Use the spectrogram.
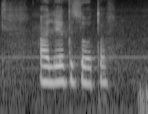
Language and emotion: Russian, neutral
